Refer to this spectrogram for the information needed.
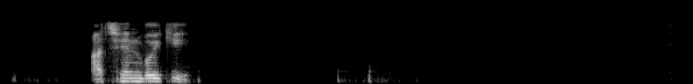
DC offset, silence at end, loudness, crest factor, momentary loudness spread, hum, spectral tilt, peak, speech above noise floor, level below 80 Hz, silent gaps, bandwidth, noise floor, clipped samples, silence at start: under 0.1%; 5.05 s; -17 LUFS; 22 dB; 10 LU; none; -5 dB/octave; -2 dBFS; 52 dB; -62 dBFS; none; 7.8 kHz; -69 dBFS; under 0.1%; 0.9 s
